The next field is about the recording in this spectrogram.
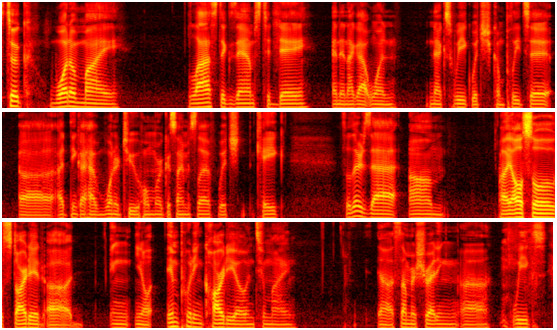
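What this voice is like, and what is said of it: Sad-sounding speech. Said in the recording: “why do you sound so sad”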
